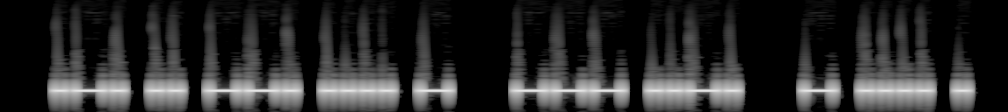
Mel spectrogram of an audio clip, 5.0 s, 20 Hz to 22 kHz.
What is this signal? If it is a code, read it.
Morse code, heard as a keyed tone, about 25 wpm, 700 Hz. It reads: RIGHT OF THE
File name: Sets of 9 Words - 25wpm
